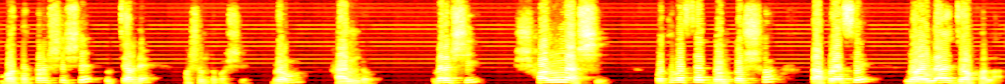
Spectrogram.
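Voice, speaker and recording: A man giving a spoken lesson, explaining step by step and repeating words slowly and drawn out. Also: fairly high pitch, poor audio. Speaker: teacher.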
